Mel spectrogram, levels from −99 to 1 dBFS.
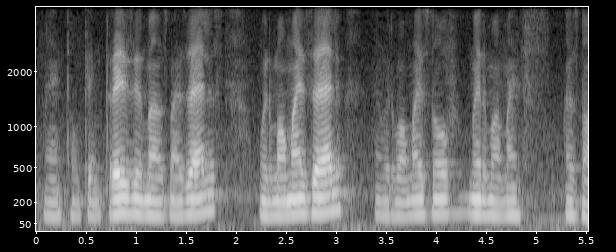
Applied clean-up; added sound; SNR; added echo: none; none; none; none.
